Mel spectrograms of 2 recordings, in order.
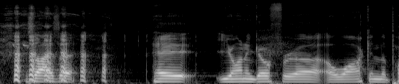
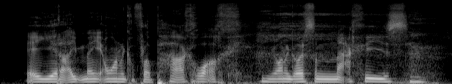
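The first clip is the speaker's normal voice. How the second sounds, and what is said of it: Put-on Scouse Liverpool accent. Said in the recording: “The accent is called Scouse. If you're a Liverpudlian, you're a Scouser, and it's kind of like a”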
